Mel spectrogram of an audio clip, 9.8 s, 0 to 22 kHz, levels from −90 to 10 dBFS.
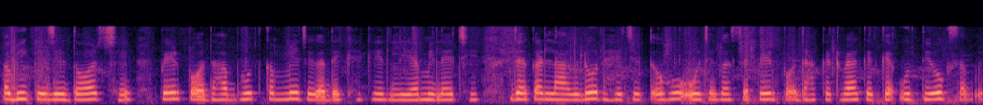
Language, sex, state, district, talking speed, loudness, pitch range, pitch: Maithili, female, Bihar, Madhepura, 175 wpm, -17 LUFS, 215-230 Hz, 220 Hz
